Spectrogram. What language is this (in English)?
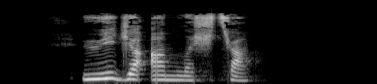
Abkhazian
